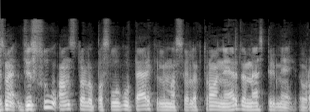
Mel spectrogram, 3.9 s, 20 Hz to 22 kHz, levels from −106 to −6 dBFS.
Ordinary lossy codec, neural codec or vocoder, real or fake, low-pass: MP3, 48 kbps; none; real; 10.8 kHz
